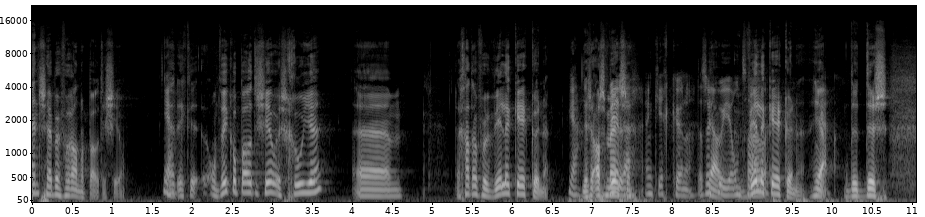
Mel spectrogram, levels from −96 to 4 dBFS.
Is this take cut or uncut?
uncut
